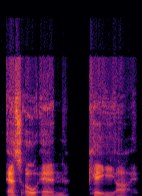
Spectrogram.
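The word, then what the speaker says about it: 尊敬: language alphabet to spell out the Japanese uh syllables right so sanke s-o-n-k-e-i sonke right sonke is a word that generally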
